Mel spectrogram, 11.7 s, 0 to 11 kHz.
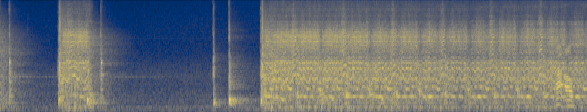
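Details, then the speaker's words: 1962 Mercury abandoned for 30 years, key ignition bypassed with a push button to the battery: a few starter bumps, then it catches, with a steady whir as the starter stays engaged. Owner suspects a sticking starter solenoid; the battery is also weak. "so we have a sticky sticky solenoid that's what I'm gathering"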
